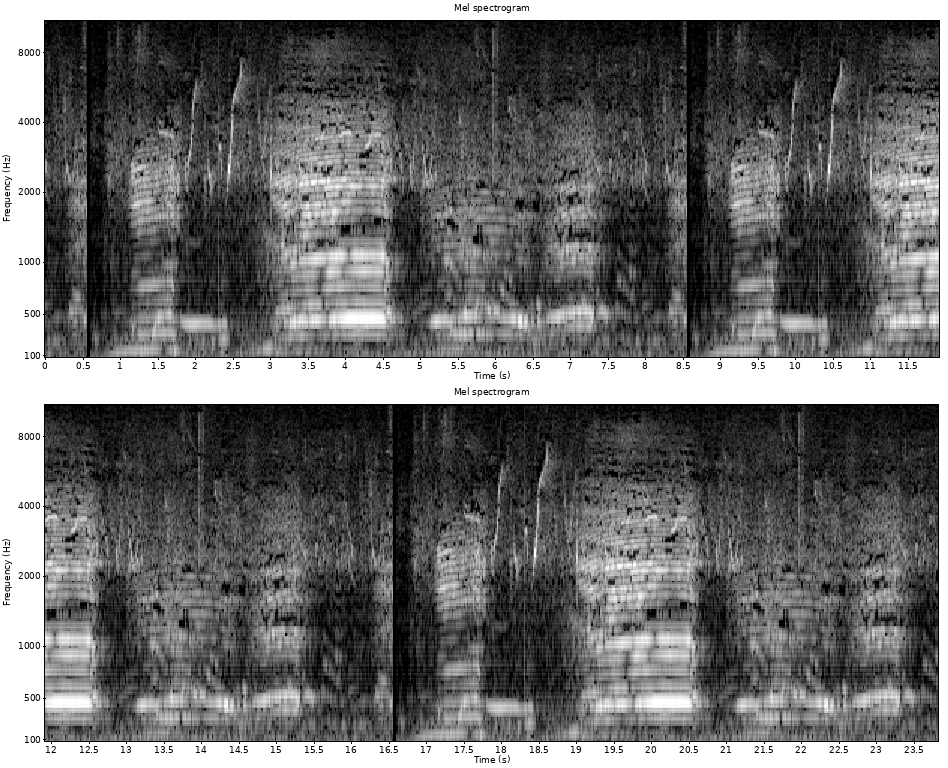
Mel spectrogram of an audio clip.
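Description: A cow mooing in a video game: a long, low, droning moo that repeats three times as an identical loop, loud and steady, with brief gaps between repeats and no talk over it.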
